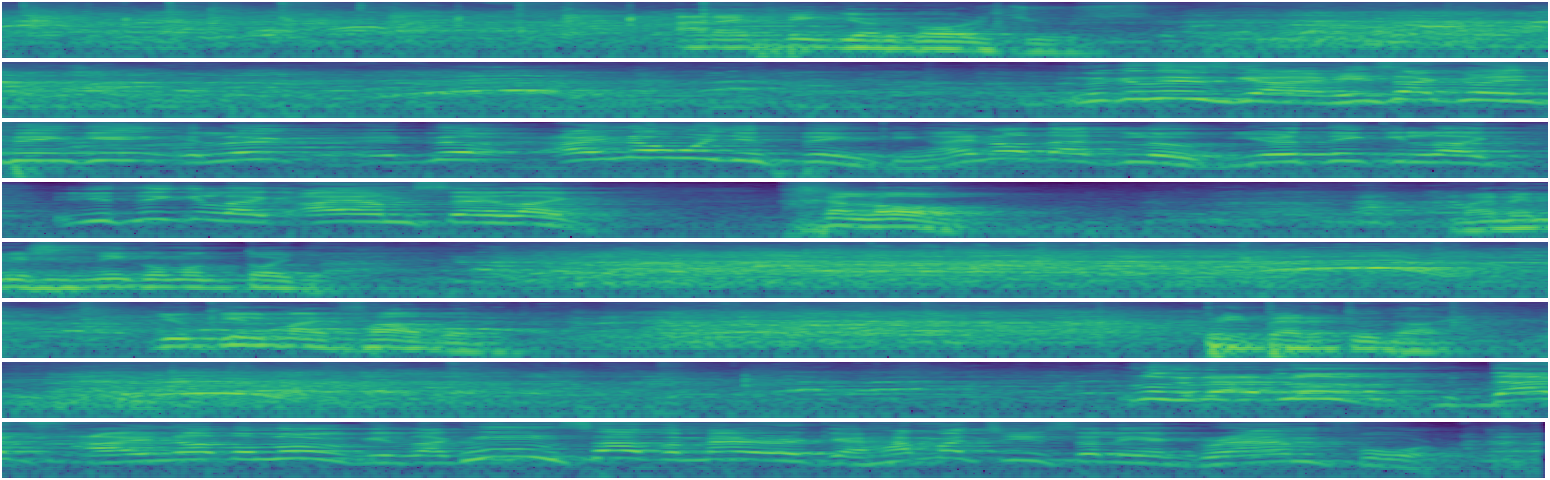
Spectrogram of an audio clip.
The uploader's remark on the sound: Recorded at the Melbourne International Comedy Festival's Comedy Up Late for ABC2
